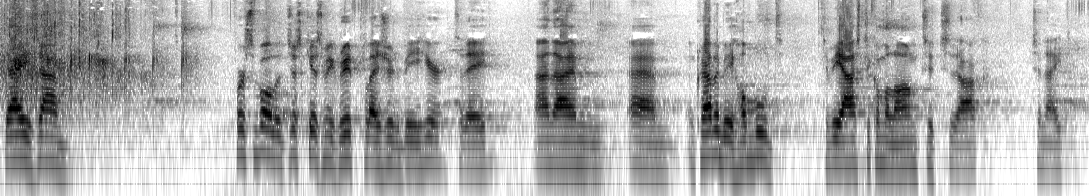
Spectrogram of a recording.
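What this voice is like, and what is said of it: Irish accent. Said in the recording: “I'm Irish. My accent, I hope, is not too difficult to understand.”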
